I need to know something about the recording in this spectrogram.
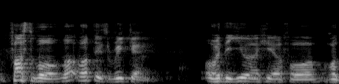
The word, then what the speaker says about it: RIKEN: So this is pronounced as RIKEN in Japanese.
